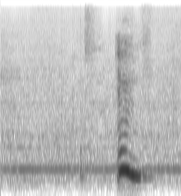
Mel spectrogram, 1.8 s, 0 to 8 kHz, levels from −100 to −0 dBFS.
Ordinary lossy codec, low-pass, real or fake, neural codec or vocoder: none; 7.2 kHz; fake; codec, 16 kHz, 2 kbps, X-Codec, HuBERT features, trained on general audio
